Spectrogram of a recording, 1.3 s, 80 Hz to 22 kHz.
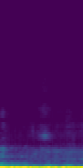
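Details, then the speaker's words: Honda Civic at idle on a cool day, O2 code after distributor replacement, with burned plugs, an exhaust leak at the headers and oily rear harness wires, white smoke after black soot: deep, uneven rumble with slight surges; running rough, cause not confirmed. "you guys if you can hear this this is how this is running right now now it's kind of cold out here but not that cold"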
